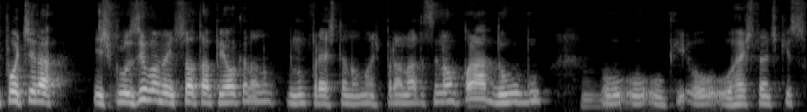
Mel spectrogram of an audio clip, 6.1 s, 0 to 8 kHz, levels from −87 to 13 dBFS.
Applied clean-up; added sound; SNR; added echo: neural mask model DeepFilterNet 3.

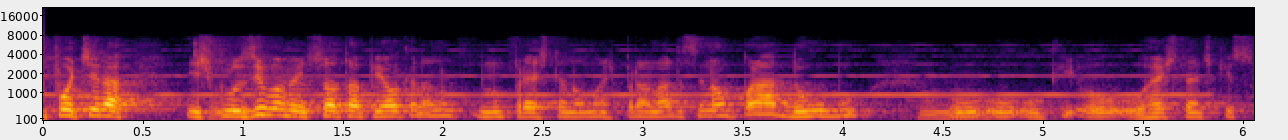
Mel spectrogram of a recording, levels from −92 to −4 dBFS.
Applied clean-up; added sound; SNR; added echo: none; Wind instrument, woodwind instrument; 17 dB; none.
